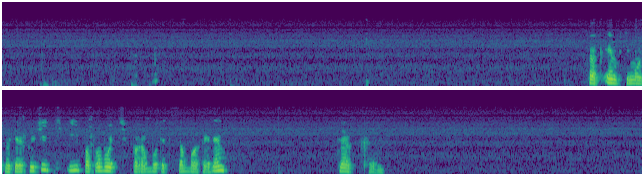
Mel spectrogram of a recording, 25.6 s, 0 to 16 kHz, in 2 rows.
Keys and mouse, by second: 0.8 space, 3.0 middle click, 4.5-7.3 drag, 12.7 shift+middle click, 13.8-14.4 shift+middle drag, 18.4-25.6 drag.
